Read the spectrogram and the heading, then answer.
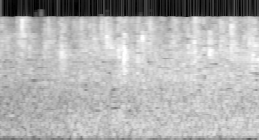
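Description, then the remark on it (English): Heavy rain pours down along a flooded coast in a dense, steady, loud hiss, with drops pelting hard against surfaces and no break in the downpour. “Well, we're still getting pelted with rain.”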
